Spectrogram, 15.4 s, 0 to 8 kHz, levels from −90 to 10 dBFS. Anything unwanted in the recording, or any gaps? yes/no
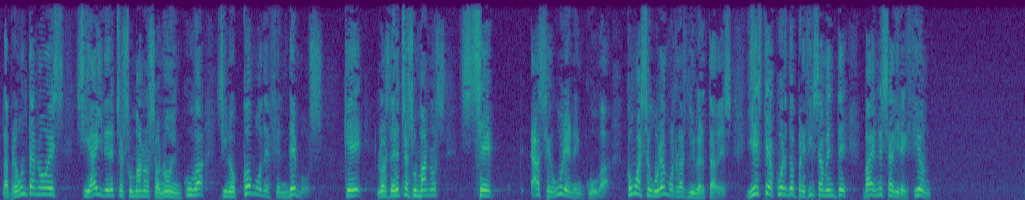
no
